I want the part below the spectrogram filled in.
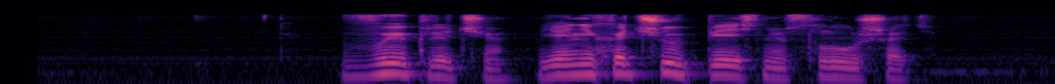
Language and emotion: Russian, angry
